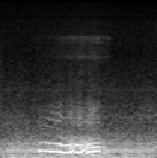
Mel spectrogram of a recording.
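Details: Pet cat asleep and snoring: a single low, wavering, droning snore of under a second that rises and falls in pitch over a steady hum, in a quiet room.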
